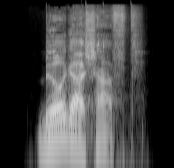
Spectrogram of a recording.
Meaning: 1. citizenry (the entirety of all citizens) 2. citizenship (the state of being a citizen)
- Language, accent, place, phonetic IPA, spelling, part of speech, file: German, Germany, Berlin, [ˈbʏʁɡɐʃaft], Bürgerschaft, noun, De-Bürgerschaft.ogg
